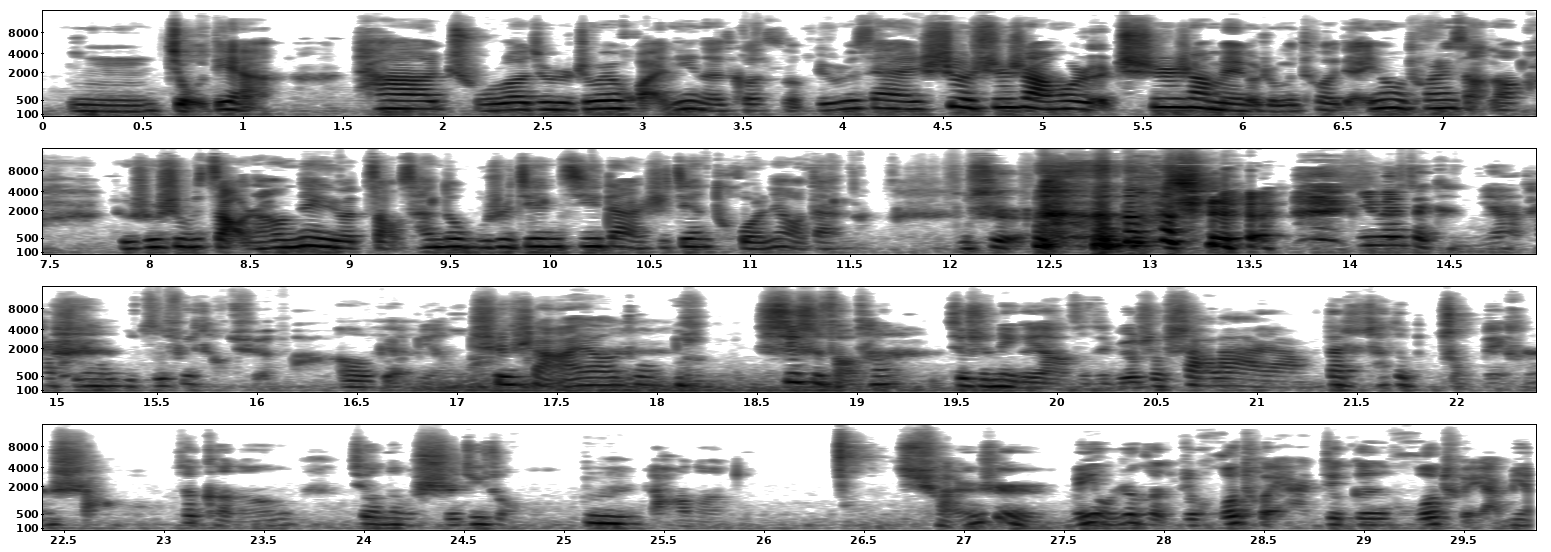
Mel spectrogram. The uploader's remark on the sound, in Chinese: 本期受两个录音设备交替影响，音量可能不一致，见谅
